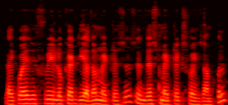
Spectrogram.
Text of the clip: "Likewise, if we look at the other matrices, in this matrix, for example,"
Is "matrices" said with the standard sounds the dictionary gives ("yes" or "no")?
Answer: yes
